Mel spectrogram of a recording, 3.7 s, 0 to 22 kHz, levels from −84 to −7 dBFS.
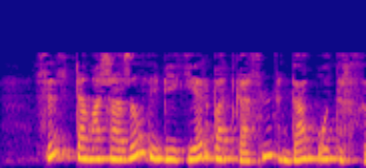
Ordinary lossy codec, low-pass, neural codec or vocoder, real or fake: MP3, 24 kbps; 7.2 kHz; codec, 16 kHz, 16 kbps, FreqCodec, larger model; fake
